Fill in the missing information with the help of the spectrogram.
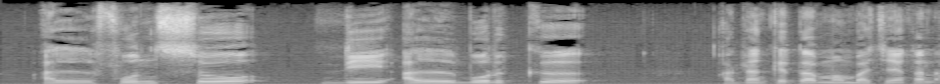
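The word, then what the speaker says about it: Afonso de Albuquerque: ya bacanya Bagaimana ini kalau bahasa portugisnya adalah Alfonso d'albuquerque lagi ya Alfonso dial burke kadang kita membacakan Alfonso de Albuquerque Hai nah ulangi lagi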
